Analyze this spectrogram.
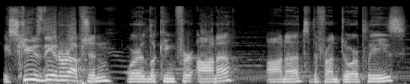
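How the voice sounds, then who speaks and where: Offhand male ogre for comic fanfic, read by a performer; gruff, deadpan, medium pitch, music underneath. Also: brisk, lightly acted. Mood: mock official. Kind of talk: dramatic reading of comic fan fiction.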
